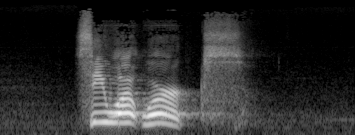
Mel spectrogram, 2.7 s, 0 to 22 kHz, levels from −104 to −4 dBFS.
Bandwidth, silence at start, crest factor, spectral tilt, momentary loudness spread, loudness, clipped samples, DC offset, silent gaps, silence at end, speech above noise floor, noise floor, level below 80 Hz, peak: 13 kHz; 0.6 s; 18 dB; -3.5 dB/octave; 24 LU; -20 LUFS; under 0.1%; under 0.1%; none; 1.05 s; 53 dB; -73 dBFS; -80 dBFS; -6 dBFS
